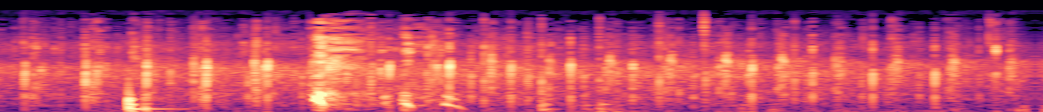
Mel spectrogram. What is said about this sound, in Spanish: Así que ya venimos haciéndolo durante algún tiempo, y esta mañana me gustaría nuevamente darle la bienvenida al presidente de la Federación de Peñas, para el que pido un aplauso.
